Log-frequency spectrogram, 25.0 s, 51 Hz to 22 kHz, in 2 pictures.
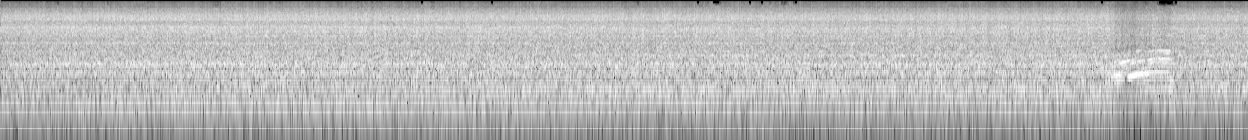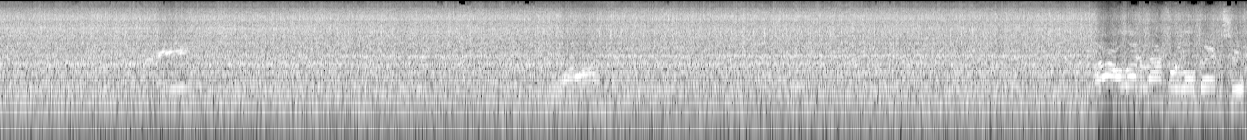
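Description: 2000 Pontiac Bonneville engine idling with a misfire, a steady close engine drone throughout, joined by occasional brief chirps and a few faint voices near the end.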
